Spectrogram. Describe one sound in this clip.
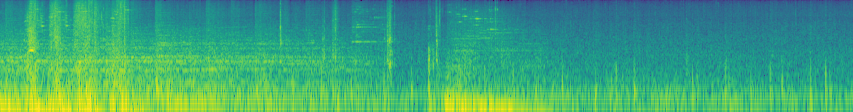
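A storm wind roars loudly and slowly dies down.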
